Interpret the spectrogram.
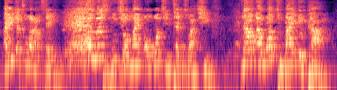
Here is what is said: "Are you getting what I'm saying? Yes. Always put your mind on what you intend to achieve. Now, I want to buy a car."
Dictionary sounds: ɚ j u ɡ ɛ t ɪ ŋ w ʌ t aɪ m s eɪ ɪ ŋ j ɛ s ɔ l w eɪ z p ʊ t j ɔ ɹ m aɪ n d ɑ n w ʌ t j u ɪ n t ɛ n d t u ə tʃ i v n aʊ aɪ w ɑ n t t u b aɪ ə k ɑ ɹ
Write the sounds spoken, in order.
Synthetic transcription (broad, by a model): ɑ j u ɡ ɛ t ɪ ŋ w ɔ t aɪ m s eɪ ɪ ŋ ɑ ɔ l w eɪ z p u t j ɔ m aɪ n d ɑ n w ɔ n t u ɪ n t ɛ n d t u ə tʃ i v n aʊ aɪ w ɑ n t t u b aɪ ə k ɑ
